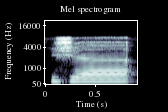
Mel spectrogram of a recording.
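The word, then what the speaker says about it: ج: The next line is ja. Alif. Ja. Ja pronounced from the middle part of the tongue touching the middle part of the palate.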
